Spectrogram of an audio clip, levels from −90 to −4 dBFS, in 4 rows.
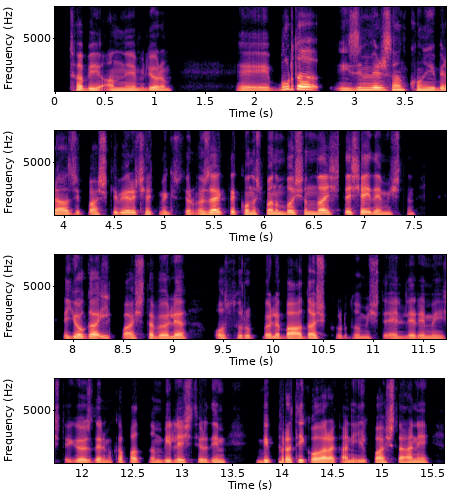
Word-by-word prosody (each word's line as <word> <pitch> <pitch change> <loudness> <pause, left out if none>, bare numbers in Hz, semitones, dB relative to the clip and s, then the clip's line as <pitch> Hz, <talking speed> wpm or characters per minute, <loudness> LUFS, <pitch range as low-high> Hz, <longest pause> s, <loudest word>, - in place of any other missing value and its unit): Tabii, 145 -6 +1
anlayabiliyorum. 125 -2 -2 0.6
Eee, 135 -3 -2
burada 235 - +6 0.2
izin 160 +5 -1
verirsen 190 -2 +3
konuyu 170 +1 -1
birazcık 165 -2 +1
başka 140 +3 -2
bir - - +3
yere 160 0 +4
çekmek 140 -5 -6
istiyorum. 130 +3 -6
Özellikle 175 +4 +4
konuşmanın 160 0 0
başında, 170 +2 +3
işte, 170 +1 -1
şey 165 +1 +3
demiştin. 120 -4 -5 0.4
Eee, 130 - -4
yoga 155 +3 +4
ilk 155 +2 -6
başta 125 +4 -2
böyle 140 +1 +2 0.3
oturup, 130 -3 -6
böyle, 130 -1 -2
bağdaş 130 +1 +2
kurduğum, 120 0 -12
işte, 115 - -12
ellerimi, 130 0 -5
işte, 125 +1 -12
gözlerimi 125 0 -1
kapattığım, 125 0 -5
birleştirdiğim 130 +2 -2 0.3
bir 140 0 +2
pratik 145 +3 +1
olarak, 125 -2 +5
hani, 125 - -2
ilk 120 0 -7
başta, 120 +1 0
hani, 120 -1 -1
135 Hz, 155 wpm, -22 LUFS, 125-160 Hz, 0.6 s, burada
